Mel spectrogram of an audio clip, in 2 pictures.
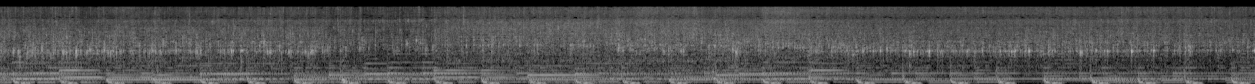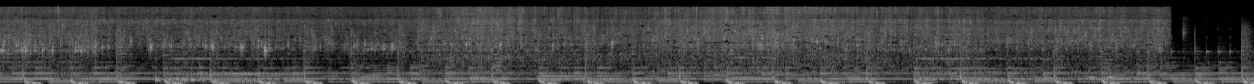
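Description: Batter-coated mushroom pieces frying in hot oil in a kadai, a steady sizzle that cuts off suddenly near the end. Background music with a steady beat plays underneath.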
